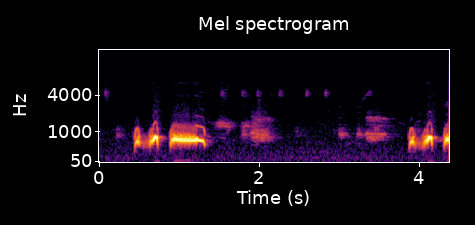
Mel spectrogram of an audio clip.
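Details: Spotted dove cooing in the "thúc gù" style, a recording used to train new doves to coo. Two quick hoots lead into a drawn-out low coo. Faint soft murmurs follow, and another phrase begins near the end.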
